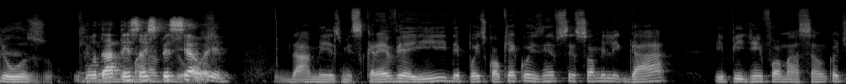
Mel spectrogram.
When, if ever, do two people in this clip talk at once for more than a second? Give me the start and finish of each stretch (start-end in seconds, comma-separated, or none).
0.7-2.2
